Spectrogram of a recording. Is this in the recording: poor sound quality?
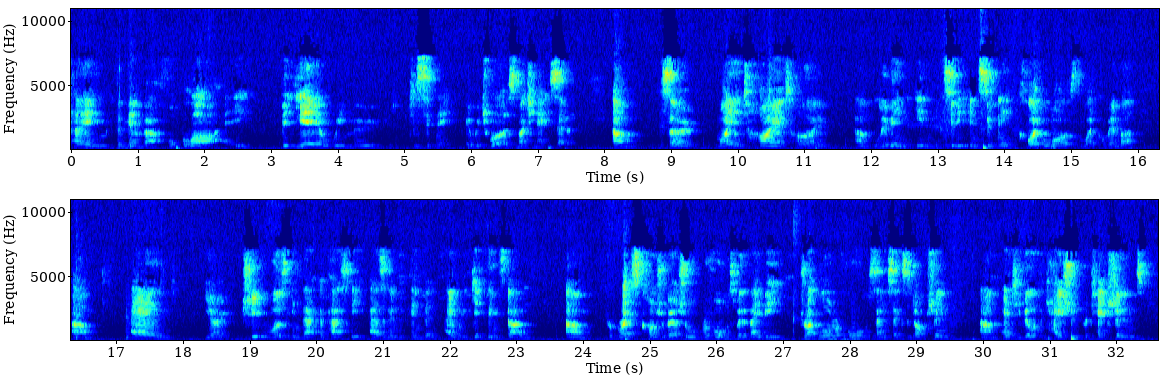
yes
